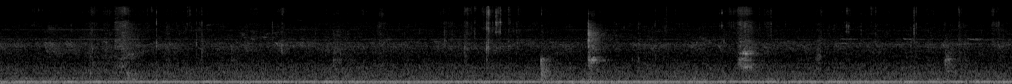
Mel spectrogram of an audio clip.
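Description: Steady low hum with a few faint clicks and scrapes of a knife working the skin off a raw whole chicken on a cutting board.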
